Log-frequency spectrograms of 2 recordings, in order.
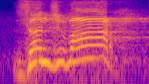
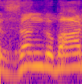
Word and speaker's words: زنجبار: ہے تمہیں بتاتا ہوں۔ زنجبار، جسے زنگبار بھی کہا جاتا ہے، کیونکہ آپ جانتے ہیں نا عربی میں تلفظ الگ الگ ہیں، جیسے مصر میں جیم کو گاف کہہ دیا جاتا ہے، گیلانی اور جیلانی دونوں ہیں نا، وہی ہے مسئلہ، سمجھ گئے آپ؟ وہی ایک ہی بات وہی ہے، گیلانی جیلانی، یہ ہے لہجے کا فرق۔ یہ کس کا فرق ہے؟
